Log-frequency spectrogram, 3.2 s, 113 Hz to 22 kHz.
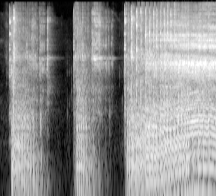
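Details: Rebuilt Poulan Farmhand 2500/2900 two-stroke chainsaw, run with the clutch cover off to check oil flow: two short cranking bursts, then the saw catches and settles into a steady, even high buzz. It starts and runs cleanly.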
